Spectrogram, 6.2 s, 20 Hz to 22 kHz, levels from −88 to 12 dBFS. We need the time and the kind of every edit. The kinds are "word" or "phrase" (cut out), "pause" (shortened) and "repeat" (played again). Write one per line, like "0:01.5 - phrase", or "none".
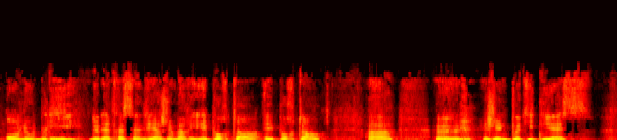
0:01.0 - word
